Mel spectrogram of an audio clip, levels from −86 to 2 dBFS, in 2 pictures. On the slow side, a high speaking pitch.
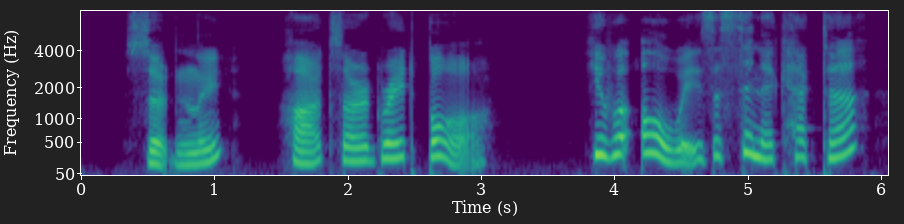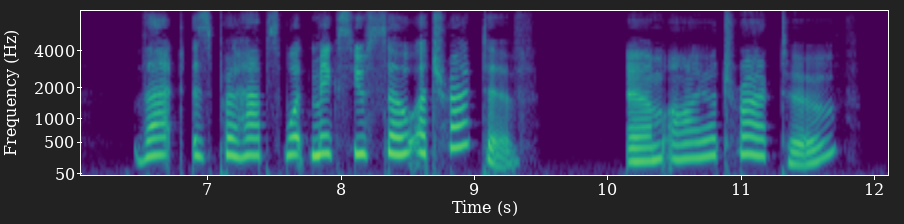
Yes: slow, 115 wpm; very high, 265 Hz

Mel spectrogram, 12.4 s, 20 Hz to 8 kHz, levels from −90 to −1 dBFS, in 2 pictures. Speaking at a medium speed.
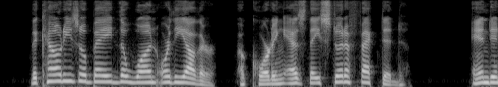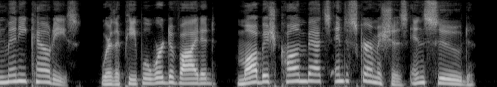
No: slow, 130 wpm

